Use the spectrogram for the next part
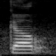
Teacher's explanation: کاف باریک ہے، را کو پر موٹا پڑھیں گے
